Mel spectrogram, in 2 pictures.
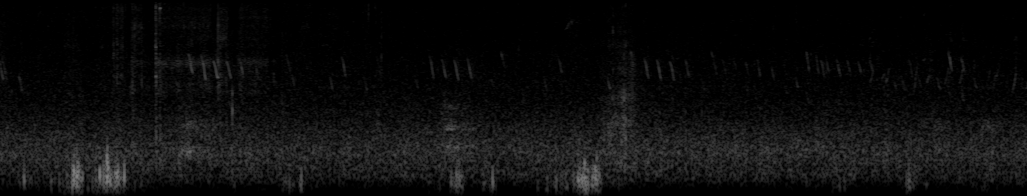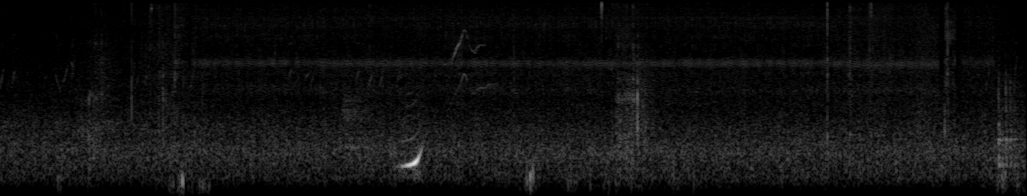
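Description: Faint, scattered chirps of small songbirds in a quiet outdoor setting, with a few soft knocks and rustles. A little past the middle comes one short rising squeak, the loudest sound, and a faint steady high whine runs through the second half.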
